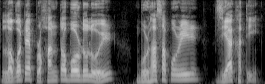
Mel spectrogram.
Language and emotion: Assamese, neutral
